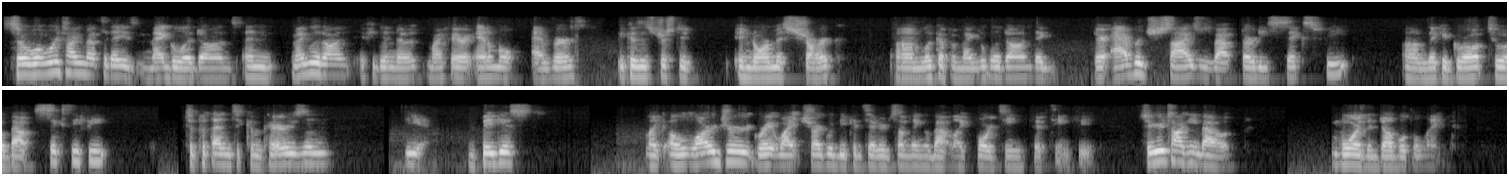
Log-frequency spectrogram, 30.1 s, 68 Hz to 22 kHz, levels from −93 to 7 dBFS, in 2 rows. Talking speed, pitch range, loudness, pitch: 155 wpm, 125-145 Hz, -20 LUFS, 130 Hz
